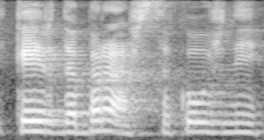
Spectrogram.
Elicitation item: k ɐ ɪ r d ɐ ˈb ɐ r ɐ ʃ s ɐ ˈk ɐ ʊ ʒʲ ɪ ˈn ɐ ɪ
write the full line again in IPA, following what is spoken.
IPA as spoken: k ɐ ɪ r d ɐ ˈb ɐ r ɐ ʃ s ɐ ˈk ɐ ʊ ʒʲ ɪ ˈn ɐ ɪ

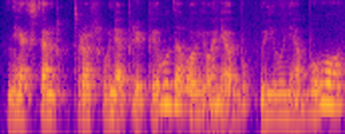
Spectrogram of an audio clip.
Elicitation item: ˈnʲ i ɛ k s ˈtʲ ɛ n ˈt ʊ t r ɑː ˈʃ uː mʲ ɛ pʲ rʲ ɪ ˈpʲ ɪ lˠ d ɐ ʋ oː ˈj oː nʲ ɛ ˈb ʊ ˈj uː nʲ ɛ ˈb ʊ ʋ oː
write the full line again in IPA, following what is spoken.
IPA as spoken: ˈnʲ i ɛ k s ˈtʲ ɛ n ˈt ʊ t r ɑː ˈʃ uː nʲ ɛ pʲ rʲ ɪ ˈpʲ ɪ lˠ d ɐ ʋ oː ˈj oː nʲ ɛ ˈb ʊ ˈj uː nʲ ɛ ˈb ʊ ʋ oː

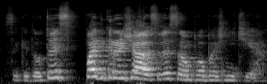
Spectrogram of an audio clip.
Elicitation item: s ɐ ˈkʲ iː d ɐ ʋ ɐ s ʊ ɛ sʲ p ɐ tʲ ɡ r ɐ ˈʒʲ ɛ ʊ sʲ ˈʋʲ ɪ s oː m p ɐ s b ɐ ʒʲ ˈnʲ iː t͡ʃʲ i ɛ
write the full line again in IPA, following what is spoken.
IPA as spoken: s ɐ ˈkʲ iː d ɐ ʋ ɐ t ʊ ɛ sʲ p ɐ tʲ ɡ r ɐ ˈʒʲ ɛ ʊ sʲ ˈʋʲ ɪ s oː m p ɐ b ɐ ʒʲ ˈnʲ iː t͡ʃʲ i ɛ

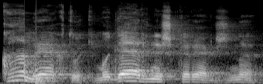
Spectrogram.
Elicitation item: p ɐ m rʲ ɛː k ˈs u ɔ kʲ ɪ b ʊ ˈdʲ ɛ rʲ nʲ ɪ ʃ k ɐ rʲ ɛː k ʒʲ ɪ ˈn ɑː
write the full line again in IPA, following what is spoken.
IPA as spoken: k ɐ m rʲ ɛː k ˈt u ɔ kʲ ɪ m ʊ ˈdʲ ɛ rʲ nʲ ɪ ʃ k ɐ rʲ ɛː k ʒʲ ɪ ˈn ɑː

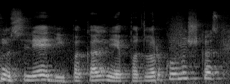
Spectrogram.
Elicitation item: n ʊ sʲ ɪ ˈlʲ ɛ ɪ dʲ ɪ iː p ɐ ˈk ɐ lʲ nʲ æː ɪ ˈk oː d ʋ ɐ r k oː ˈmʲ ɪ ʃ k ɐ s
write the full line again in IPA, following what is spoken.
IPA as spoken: n ʊ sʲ ɪ ˈlʲ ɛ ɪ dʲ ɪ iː p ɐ ˈk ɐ lʲ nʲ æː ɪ ˈp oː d ʋ ɐ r k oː ˈmʲ ɪ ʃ k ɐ s

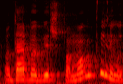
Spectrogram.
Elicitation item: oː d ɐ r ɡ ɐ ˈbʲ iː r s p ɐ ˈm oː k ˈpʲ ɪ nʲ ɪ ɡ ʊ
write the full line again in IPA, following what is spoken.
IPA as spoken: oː d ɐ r b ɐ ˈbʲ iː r ʃ p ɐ ˈm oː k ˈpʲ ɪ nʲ ɪ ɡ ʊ

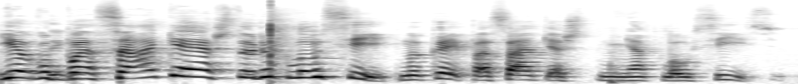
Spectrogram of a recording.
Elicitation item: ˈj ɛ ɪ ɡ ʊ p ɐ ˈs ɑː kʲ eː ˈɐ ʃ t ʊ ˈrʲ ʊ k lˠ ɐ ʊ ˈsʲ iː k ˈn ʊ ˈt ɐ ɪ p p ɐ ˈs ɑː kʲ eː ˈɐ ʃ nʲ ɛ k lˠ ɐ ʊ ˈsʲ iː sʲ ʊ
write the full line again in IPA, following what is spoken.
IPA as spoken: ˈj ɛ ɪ ɡ ʊ p ɐ ˈs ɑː kʲ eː ˈɐ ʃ t ʊ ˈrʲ ʊ k lˠ ɐ ʊ ˈsʲ iː t ˈn ʊ ˈk ɐ ɪ p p ɐ ˈs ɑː kʲ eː ˈɐ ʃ nʲ ɛ k lˠ ɐ ʊ ˈsʲ iː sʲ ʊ

